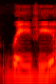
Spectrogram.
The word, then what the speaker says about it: Rayvi: And she, R-A-Y-V-I. Yes, that's how you pronounce it.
